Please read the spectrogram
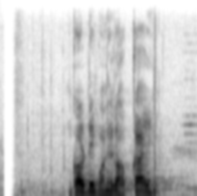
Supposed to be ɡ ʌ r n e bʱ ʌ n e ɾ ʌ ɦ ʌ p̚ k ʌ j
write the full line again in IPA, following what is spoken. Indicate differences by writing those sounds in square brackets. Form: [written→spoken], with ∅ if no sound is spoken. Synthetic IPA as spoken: ɡ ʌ r n e bʱ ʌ n e ɾ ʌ ɦ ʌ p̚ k [ʌ→a] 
